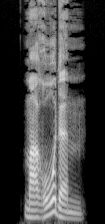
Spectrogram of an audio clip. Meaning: strong dative masculine/neuter singular of marode
- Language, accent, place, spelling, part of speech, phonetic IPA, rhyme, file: German, Germany, Berlin, marodem, adjective, [maˈʁoːdəm], -oːdəm, De-marodem.ogg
